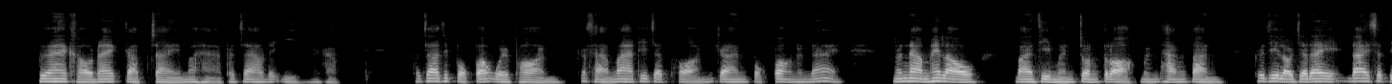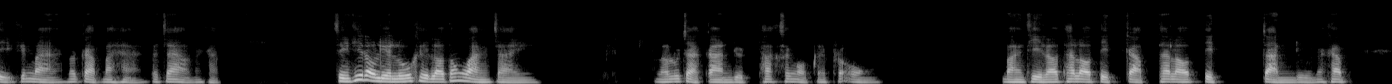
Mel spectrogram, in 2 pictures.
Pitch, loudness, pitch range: 120 Hz, -22 LUFS, 110-130 Hz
